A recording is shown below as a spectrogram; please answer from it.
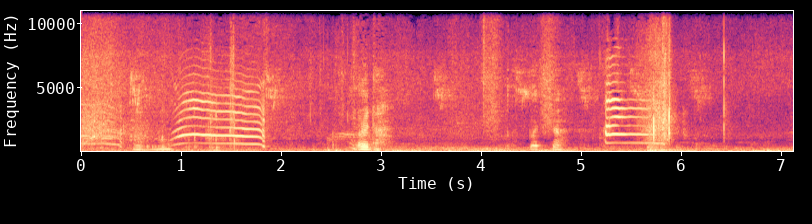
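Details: Stray cat in a Japanese park, affectionately rubbing up against a person: a short falling mew, then a long level meow, rustling and handling noises, and another drawn-out meow near the end, with occasional human voice.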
